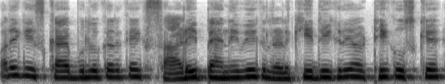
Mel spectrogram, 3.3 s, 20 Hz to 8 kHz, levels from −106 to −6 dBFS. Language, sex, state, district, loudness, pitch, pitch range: Hindi, male, Delhi, New Delhi, -14 LUFS, 195 Hz, 185-205 Hz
